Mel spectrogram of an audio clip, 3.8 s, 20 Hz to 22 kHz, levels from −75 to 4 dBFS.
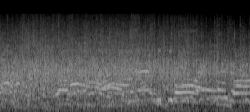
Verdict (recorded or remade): recorded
